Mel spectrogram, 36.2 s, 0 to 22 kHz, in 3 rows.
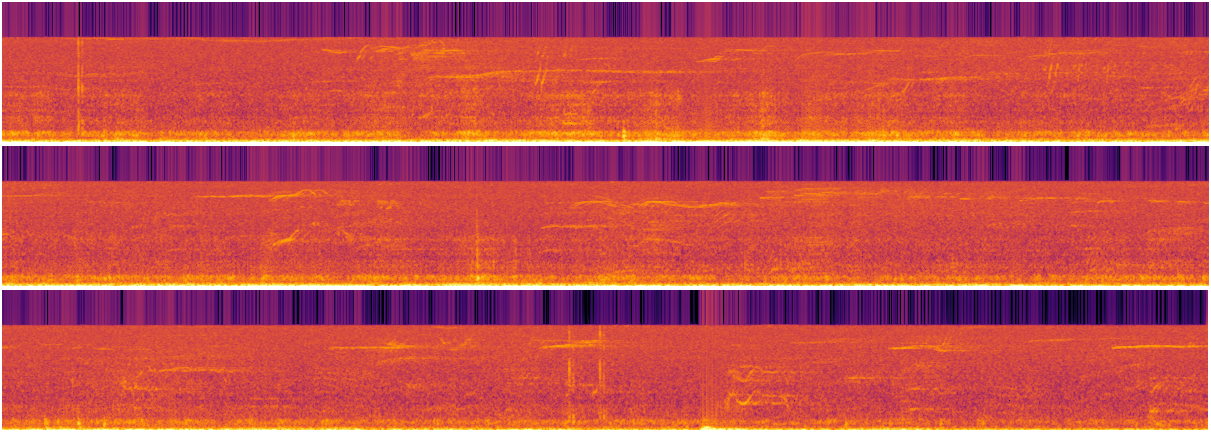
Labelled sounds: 35.1	36.1	killer whale, southern resident, 3.6 to 4.7 kHz

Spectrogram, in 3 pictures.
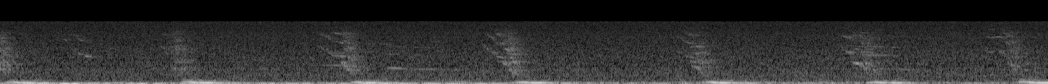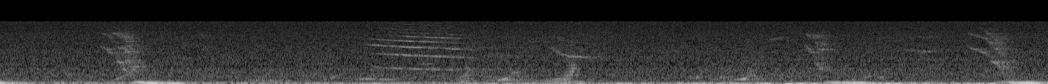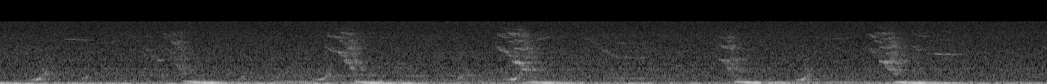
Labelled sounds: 0.7	1.0	humpback whale, 1.3 to 1.7 kHz
3.3	3.6	humpback whale, 0.80 to 4.4 kHz
6.9	7.2	humpback whale, 0.99 to 1.2 kHz
8.5	8.8	humpback whale, 0.80 to 1.1 kHz
14.1	15.3	humpback whale, 1.3 to 4.2 kHz
16.0	16.5	humpback whale, 1.2 to 2.0 kHz
18.1	18.4	humpback whale, 3.1 to 3.6 kHz
19.5	19.9	humpback whale, 1.6 to 2.0 kHz
20.2	20.5	humpback whale, 1.3 to 2.1 kHz
21.4	21.9	humpback whale, 0.80 to 3.3 kHz
24.2	24.5	humpback whale, 1.3 to 2.3 kHz
25.9	26.2	humpback whale, 1.3 to 2.2 kHz
29.7	30.6	humpback whale, 0.80 to 1.6 kHz

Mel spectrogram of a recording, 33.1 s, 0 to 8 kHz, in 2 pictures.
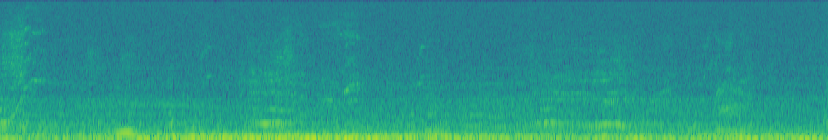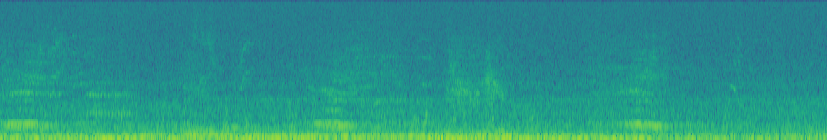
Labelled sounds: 0.0	0.9	humpback whale, 1.2 to 4.7 kHz
6.8	7.1	humpback whale, 0.90 to 1.2 kHz
13.2	13.4	humpback whale, 0.86 to 1.2 kHz
14.3	14.9	humpback whale, 0.86 to 1.2 kHz
16.6	17.4	humpback whale, 0.83 to 1.6 kHz
18.3	18.7	humpback whale, 0.83 to 0.99 kHz
22.9	23.6	humpback whale, 0.83 to 1.5 kHz
25.6	26.0	humpback whale, 0.86 to 1.1 kHz
29.1	29.6	humpback whale, 0.90 to 1.6 kHz

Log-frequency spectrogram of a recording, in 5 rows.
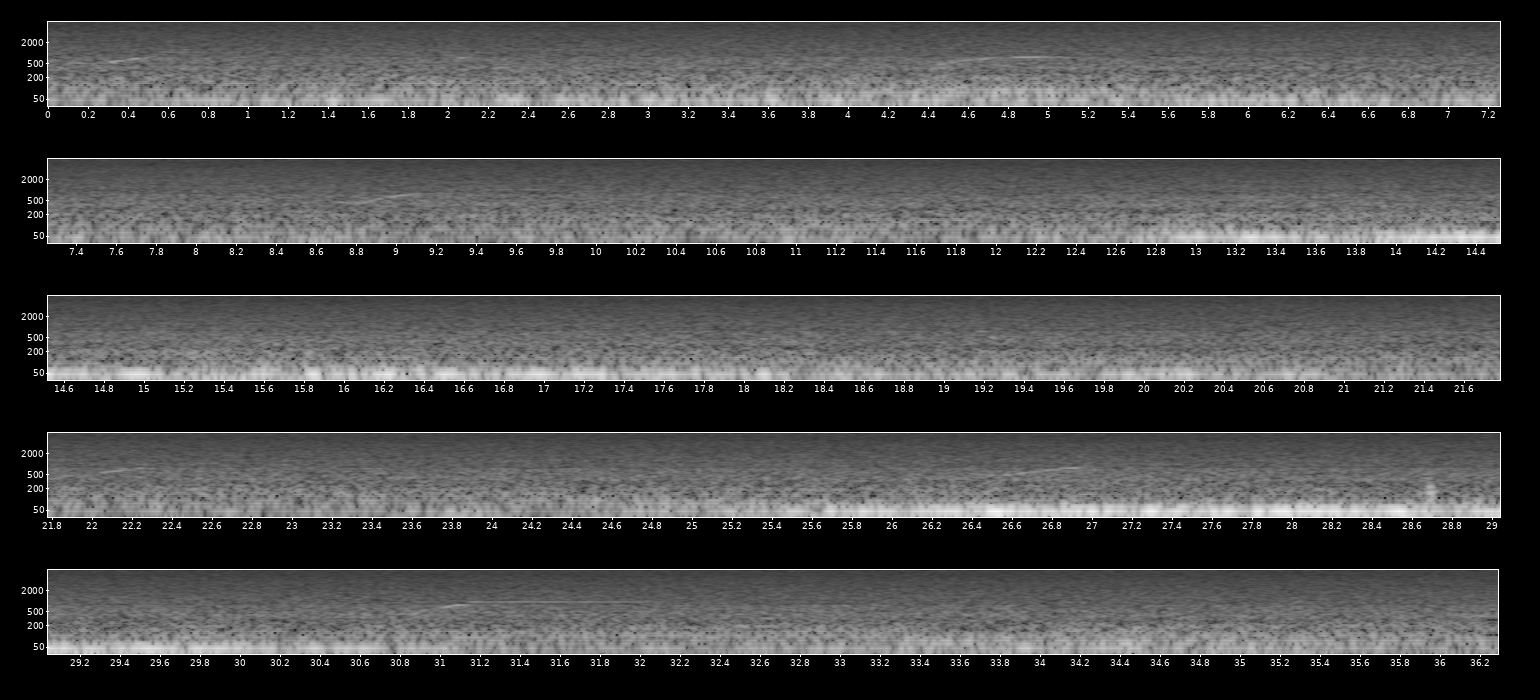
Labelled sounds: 31.2	31.7	humpback whale, 0.90 to 0.99 kHz

